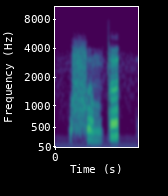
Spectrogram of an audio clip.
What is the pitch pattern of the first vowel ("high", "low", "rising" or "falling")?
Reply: low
